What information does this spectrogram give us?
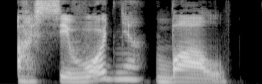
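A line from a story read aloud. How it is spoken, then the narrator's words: Inner groan. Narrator (Russian): мысленно простонала я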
